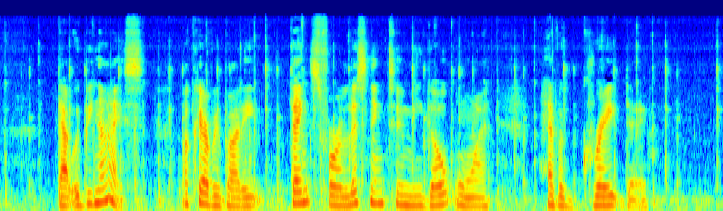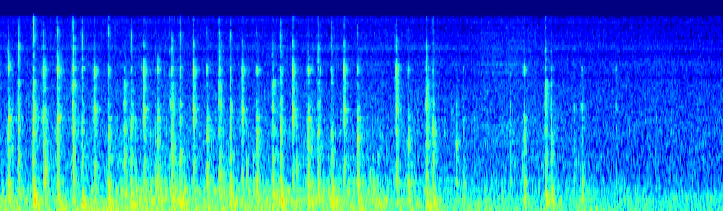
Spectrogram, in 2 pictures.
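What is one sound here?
A wooden spinning wheel whirs softly as it turns.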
